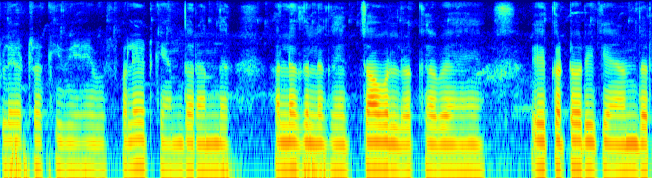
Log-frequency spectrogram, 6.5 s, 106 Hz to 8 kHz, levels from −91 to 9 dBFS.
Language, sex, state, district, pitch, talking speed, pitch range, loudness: Hindi, male, Rajasthan, Bikaner, 125 Hz, 185 wpm, 120-130 Hz, -22 LUFS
